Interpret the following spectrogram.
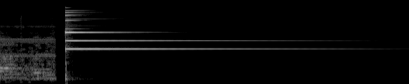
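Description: A single bright bell-like chime, struck once, whose clear tones ring out and fade away over about three seconds. Just before it, a faint bed of background music cuts off.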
